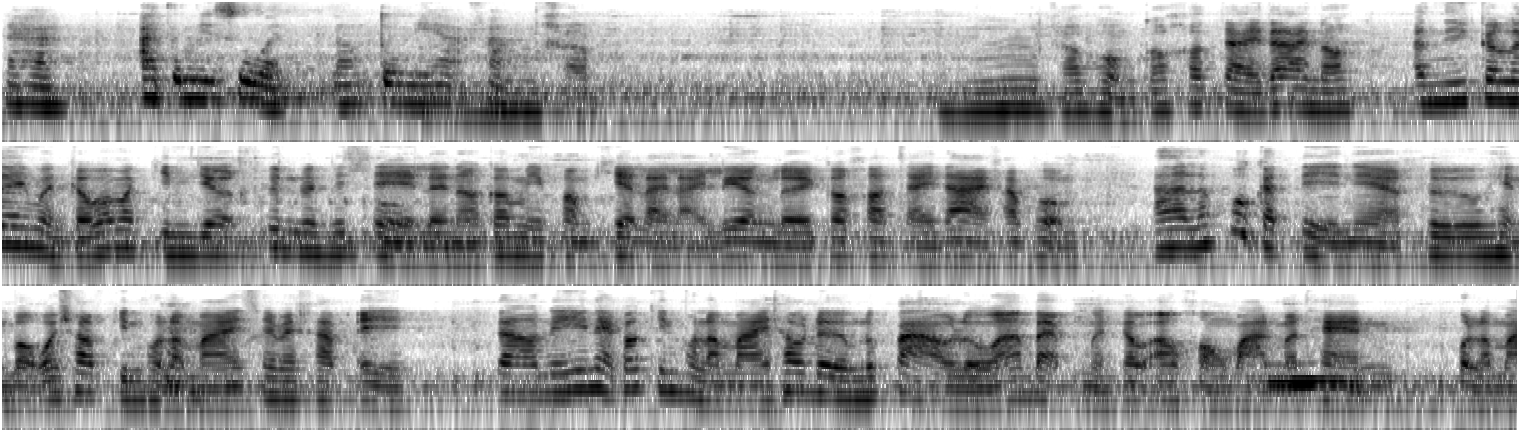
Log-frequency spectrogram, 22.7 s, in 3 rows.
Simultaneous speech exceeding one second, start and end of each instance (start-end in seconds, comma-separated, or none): none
